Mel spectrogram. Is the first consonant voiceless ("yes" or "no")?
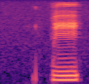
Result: yes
